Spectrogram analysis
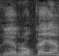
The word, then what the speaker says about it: রুকাইয়া: আপনার এই নামের প্রকৃত উচ্চারণ কি? রোকাইয়া না রুকিয়া, কোনটা হবে ওটা? ইয়া স্যার, রুকাইয়া।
